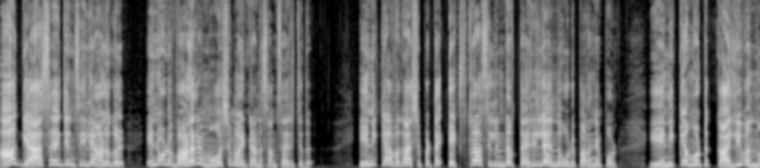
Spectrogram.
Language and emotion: Malayalam, angry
